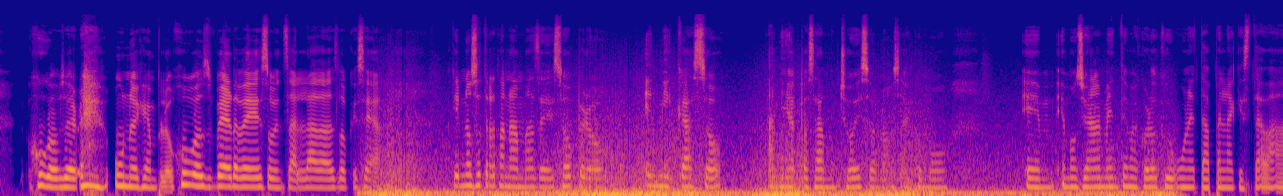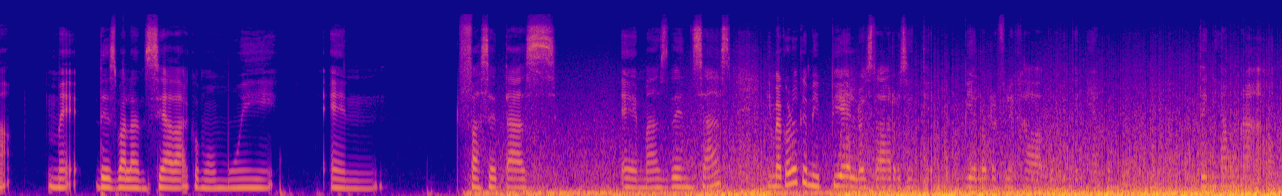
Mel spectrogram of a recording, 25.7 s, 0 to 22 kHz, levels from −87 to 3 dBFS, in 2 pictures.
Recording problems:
distortion; slight; 10 dB below the speech
low rumble; loud; from 3.5 to 12 s and from 17 s on; 8 dB below the speech

